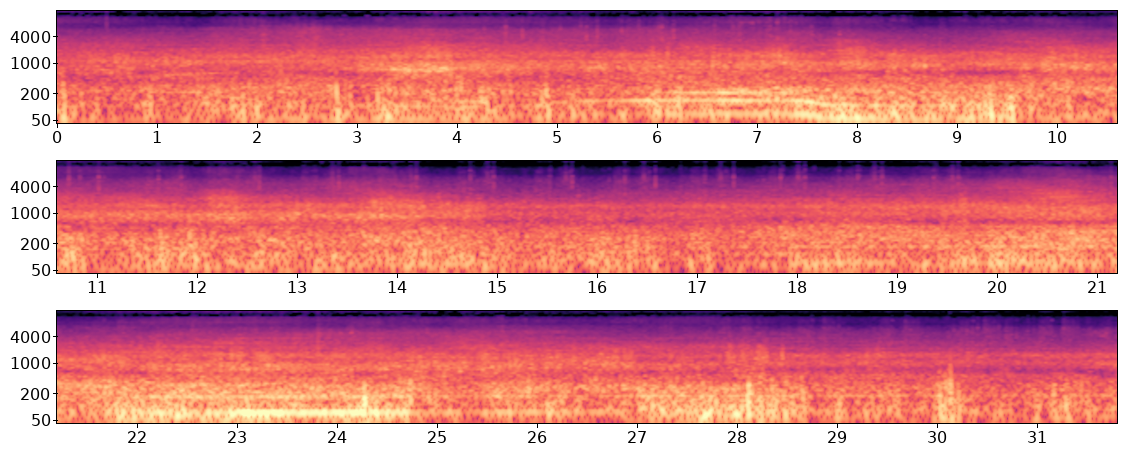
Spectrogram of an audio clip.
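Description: Motor traffic on a busy main road passing close by, heard over wind noise on the microphone of a moving bicycle. The traffic swells louder and deeper twice, about six seconds in and again a little past twenty seconds, as vehicles go by.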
